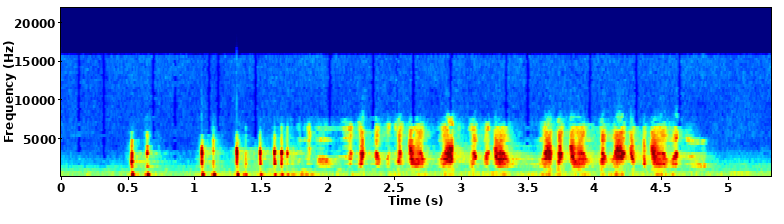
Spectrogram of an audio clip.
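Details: In Central Russia, a western capercaillie gives a few sharp, dry clicks that speed up into a dense run of rattling, scraping bursts, then stop abruptly.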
